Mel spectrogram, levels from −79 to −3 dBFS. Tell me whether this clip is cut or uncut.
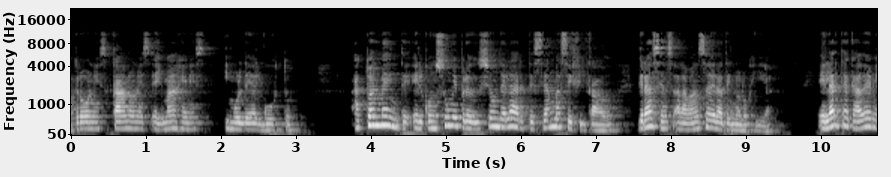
uncut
